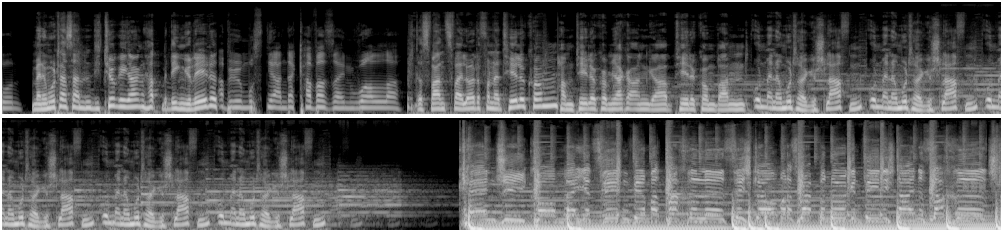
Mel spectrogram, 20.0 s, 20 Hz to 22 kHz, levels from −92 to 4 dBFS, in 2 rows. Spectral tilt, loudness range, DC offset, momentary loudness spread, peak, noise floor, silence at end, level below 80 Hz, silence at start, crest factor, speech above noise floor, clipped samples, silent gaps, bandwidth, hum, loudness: -5.5 dB/octave; 9 LU; under 0.1%; 16 LU; 0 dBFS; -53 dBFS; 0 s; -18 dBFS; 0 s; 16 dB; 38 dB; under 0.1%; none; 18.5 kHz; none; -18 LUFS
